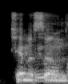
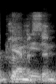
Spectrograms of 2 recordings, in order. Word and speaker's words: Jameson: What's your particular Jameson? Yeah, no, Jameson like a diamond. Like a diamond is a gem, so a Jameson.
